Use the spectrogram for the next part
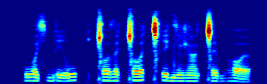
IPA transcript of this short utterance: w o sʲ b i w | ǀ o ð ɘ ǀ o ə̯ ǀʰ i dʲ ẽ ʒ ã ə̯ ǀ ɪ bʱ ɔ ə̯

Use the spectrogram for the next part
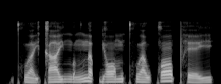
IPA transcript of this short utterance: kʷʰ aː˨˩ j k aː˧ j ŋ ʊ˨˥ ŋ n̪ ɐ˨ p̚ j ɔː˨˧ m kʷʰ aː˨ w k ɔː˥ pʰ e˨˧ j

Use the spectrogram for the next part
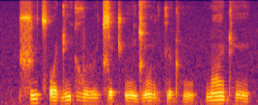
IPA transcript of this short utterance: ʂ y t͡sʼ o ɪ̯ ɖ ĩ k ɣ u ɭ y t͡ɕ ɛ t͡ʃʼ ũ d͡ʑ õ r kʲ u ɖʱ ũ | ɳ ã ɪ̯ ɖʱ ẽ

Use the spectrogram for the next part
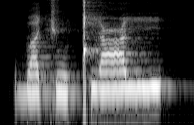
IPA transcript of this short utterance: b a c u ǃ i ʕ i

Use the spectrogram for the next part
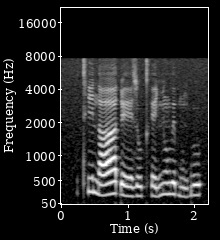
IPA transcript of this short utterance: tʰ i˦ n aː˨˦ ɗ eː˨ z u˨ kʰ e˨ ɲ ũ˦ β ɪ˦ b ũ˨ ɡ͡b u˦

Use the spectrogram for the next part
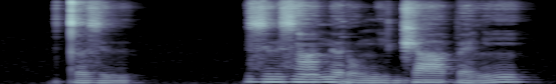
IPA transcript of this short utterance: t ə˨ z ɨ˨ | z ɨ˦ z ã˦ n ə˧ ɾ o˨ ŋ i˨ d͡ʒ aː˧ p ɛ˨ l ĩ˦

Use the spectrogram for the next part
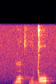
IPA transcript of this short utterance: ɡ õ t̪ʰ o̤ ɟ o

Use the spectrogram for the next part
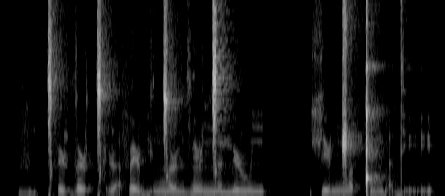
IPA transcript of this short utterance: v ḭ ǀʰ ɯ ɭ ɡ œ ɭ ǀʰ ə̰ ɭ a̰ f ɛ ɭ bʲ ɔ ŋ͡ǀ ɔ ɭ n z ə̃ ɭ ŋ͡ǀ ə̃ mʲ œ ɭ w ĩ | x i ɭ ŋ͡ǁ ɔ ǃ i m b a̰ d ḛ

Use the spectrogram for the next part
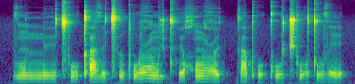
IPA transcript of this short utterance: ð ũ nː yː t͡sʼ u kʼ a ð y t͡sʼ ɯ pʼ u ʕ ũː ʒ tʰ y χ ũ ʕ y kː a pʼ u kʼ u t͡ʃʼ u o̯ t u ð e

